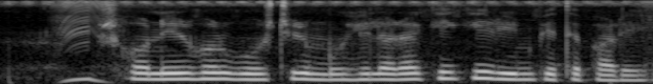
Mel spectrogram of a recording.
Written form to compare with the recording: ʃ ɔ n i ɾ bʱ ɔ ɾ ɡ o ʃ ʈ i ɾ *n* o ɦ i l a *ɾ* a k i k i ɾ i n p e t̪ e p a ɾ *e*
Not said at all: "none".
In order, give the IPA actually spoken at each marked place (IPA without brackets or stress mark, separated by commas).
m, ɾ, e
